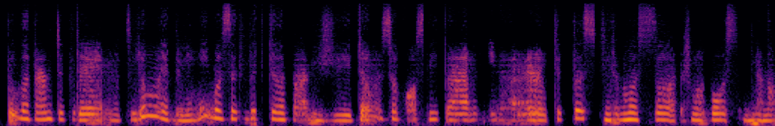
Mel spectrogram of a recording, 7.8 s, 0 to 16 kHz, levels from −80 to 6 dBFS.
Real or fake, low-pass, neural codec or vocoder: fake; 14.4 kHz; codec, 44.1 kHz, 0.9 kbps, DAC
